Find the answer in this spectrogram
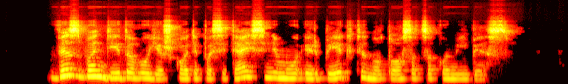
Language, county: Lithuanian, Šiauliai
